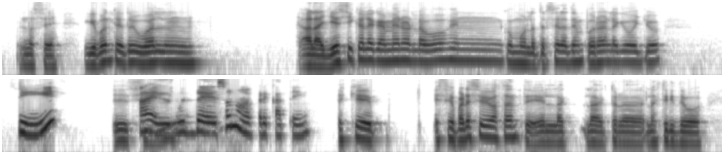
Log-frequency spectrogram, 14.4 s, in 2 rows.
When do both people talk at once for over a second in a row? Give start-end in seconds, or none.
none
